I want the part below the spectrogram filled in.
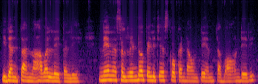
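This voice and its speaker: A woman reading a novel aloud, voicing a guilt-ridden older father who speaks softly and apologetically. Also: sits low, steady tone, moderate pace, highs cut off. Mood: remorseful. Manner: soft, apologetic. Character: remorseful helpless older father.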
